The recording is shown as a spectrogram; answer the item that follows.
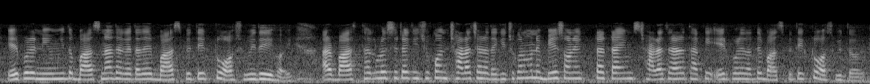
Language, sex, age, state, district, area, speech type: Bengali, female, 30-45, West Bengal, Nadia, rural, spontaneous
